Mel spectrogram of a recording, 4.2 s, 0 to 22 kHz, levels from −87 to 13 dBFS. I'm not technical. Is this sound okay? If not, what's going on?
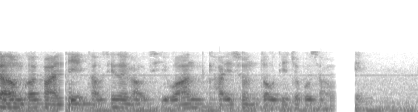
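No. There is packet loss with pitch repetition, at 0.6 to 0.8 s and again at 3.32 to 3.56 s. Small chunks of the sound went missing in transit, and the receiving end papered over each gap by repeating the last tiny slice of the sound. In the first spot the gaps are brief and scattered, so the sound briefly holds and buzzes. The second is a solid quarter-second hole, so the repeat fades to silence before the speech resumes.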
